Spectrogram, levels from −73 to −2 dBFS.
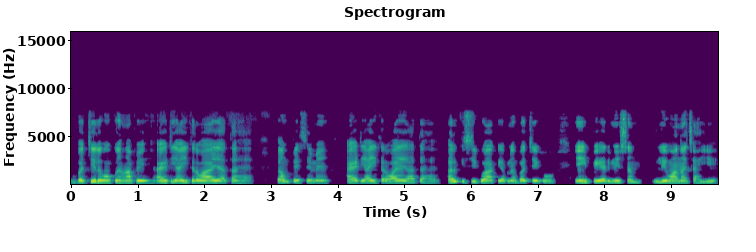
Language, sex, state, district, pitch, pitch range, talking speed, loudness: Hindi, male, Uttar Pradesh, Etah, 135 Hz, 130-145 Hz, 180 wpm, -17 LUFS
